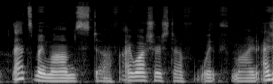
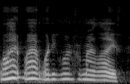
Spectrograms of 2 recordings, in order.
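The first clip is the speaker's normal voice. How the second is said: groggy exasperation; 6 semitones higher, faster than usual. Retold or imitated. Woken at night by cat.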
